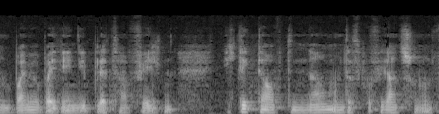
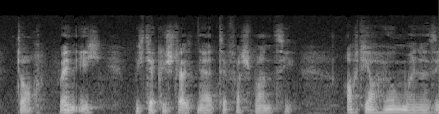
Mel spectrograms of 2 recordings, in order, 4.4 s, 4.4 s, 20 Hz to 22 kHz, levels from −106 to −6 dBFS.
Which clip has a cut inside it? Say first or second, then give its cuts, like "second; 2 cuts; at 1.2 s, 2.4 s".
first; 1 cut; at 2.2 s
